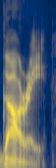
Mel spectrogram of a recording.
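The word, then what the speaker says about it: K'gari: it's pronounced Guri or Guri, like Gurrie. But I pulled up a video of like people who come from like the tribes that are indigenous to the island saying it, and they say it more like Gari. So that's how I'm going to try to say it, because I'm pretty sure they're righter than Wikipedia.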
